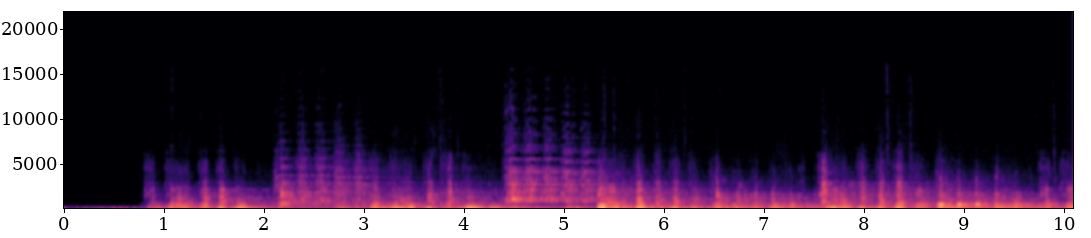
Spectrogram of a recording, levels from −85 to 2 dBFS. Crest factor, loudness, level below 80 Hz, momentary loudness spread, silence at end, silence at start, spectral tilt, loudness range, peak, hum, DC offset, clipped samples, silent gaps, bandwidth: 18 dB; -28 LUFS; -38 dBFS; 9 LU; 0 s; 0 s; -8.5 dB/octave; 3 LU; -10 dBFS; none; under 0.1%; under 0.1%; none; 8.4 kHz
